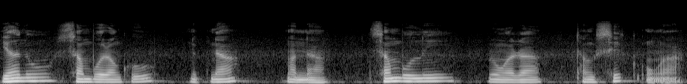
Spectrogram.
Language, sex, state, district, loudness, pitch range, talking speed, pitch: Garo, male, Meghalaya, West Garo Hills, -18 LUFS, 110-145 Hz, 70 wpm, 120 Hz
